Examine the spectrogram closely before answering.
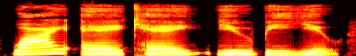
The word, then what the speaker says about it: Yakubu: His name tag read Y A K U B U. And I had no idea how to say it. He told me it's Yakubu, which means Jacob and that he's from Nigeria.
